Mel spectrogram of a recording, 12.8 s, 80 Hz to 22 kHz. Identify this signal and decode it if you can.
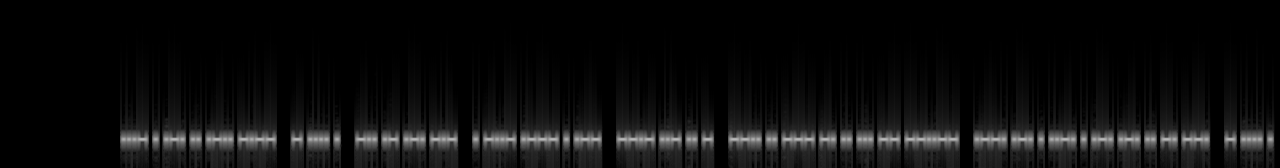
Morse code, heard as a keyed tone, about 46 wpm, 700 Hz. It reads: VERILY THE DARK EXJEW QUIT ZIONISM, PREFERRING THE
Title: Pangram Challenge v2 - 45wpm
